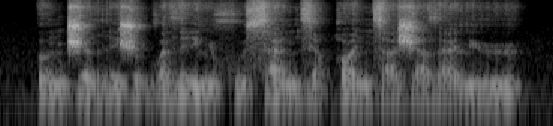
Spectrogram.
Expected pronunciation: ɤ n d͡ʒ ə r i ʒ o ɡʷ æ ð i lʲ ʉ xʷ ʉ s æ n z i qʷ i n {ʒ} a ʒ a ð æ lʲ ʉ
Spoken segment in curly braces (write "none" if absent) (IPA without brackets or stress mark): z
